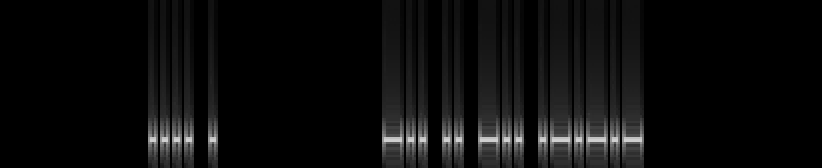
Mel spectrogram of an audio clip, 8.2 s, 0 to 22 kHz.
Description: Morse code, heard as a keyed tone, about 20 wpm, 700 Hz. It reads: HE DID.
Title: 4x Word-Spacing - Sentences from Top 500 Words - 20wpm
